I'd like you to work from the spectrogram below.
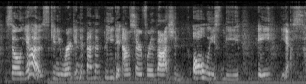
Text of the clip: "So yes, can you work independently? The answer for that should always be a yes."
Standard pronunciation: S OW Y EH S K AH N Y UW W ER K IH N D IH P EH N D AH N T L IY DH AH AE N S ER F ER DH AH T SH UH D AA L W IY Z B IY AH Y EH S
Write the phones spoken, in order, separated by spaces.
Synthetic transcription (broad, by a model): S OW Y EH S K AH N Y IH W ER K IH N D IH P EH N D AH N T L IY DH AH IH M S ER F ER DH AH T SH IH D AA L W IY Z B IY AH Y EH S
